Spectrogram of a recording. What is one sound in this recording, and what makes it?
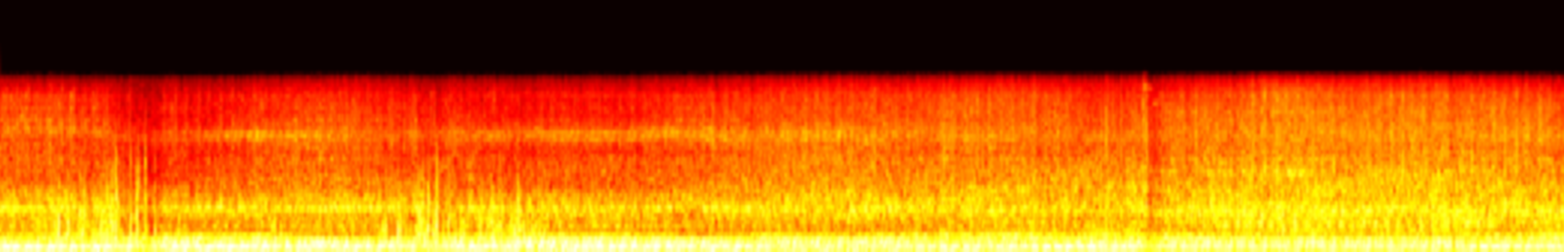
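A car engine idles with a deep, steady rumble through the exhaust.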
